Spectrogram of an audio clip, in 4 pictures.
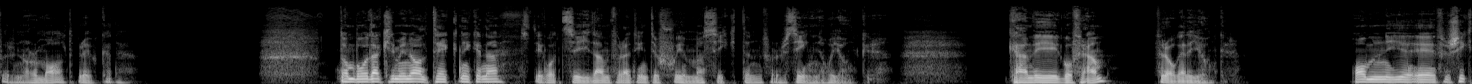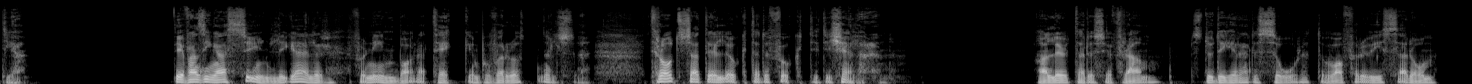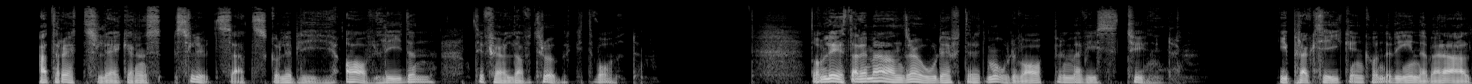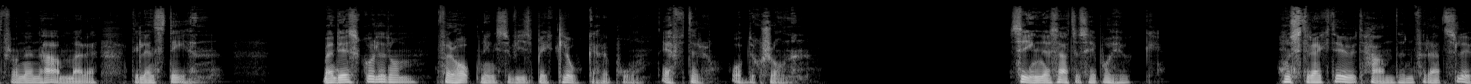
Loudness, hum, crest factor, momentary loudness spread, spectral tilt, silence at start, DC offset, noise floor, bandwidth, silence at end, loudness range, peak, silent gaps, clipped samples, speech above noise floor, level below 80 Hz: -22 LUFS; none; 22 dB; 17 LU; -6 dB/octave; 0 s; under 0.1%; under -90 dBFS; 16 kHz; 0 s; 7 LU; 0 dBFS; none; under 0.1%; over 69 dB; -38 dBFS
